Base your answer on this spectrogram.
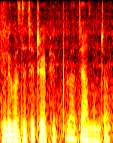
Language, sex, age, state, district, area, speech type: Nepali, male, 45-60, West Bengal, Kalimpong, rural, spontaneous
